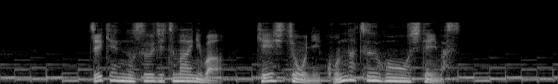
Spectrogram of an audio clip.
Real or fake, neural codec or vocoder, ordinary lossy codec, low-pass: real; none; AAC, 32 kbps; 7.2 kHz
